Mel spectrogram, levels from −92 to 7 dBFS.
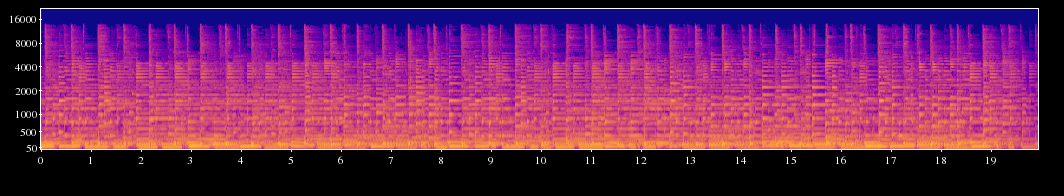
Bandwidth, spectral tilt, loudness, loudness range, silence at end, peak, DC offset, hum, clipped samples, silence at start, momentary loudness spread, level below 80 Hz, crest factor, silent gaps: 14 kHz; -6 dB/octave; -18 LUFS; 1 LU; 0 s; -2 dBFS; under 0.1%; none; under 0.1%; 0 s; 3 LU; -28 dBFS; 16 dB; none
